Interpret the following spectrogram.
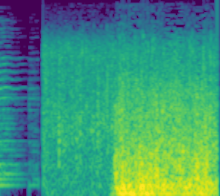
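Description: Violin music fades out, and about half a second in a rushing noise like rain begins, with a loud, deep, thunder-like rumble coming in about a second in.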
